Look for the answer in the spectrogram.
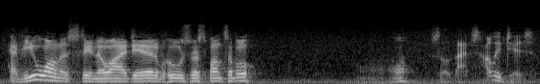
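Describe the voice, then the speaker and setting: Blustering older British town worthy. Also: male voice, a little high, lively intonation, normal speed, fairly bright tone. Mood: indignant. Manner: blustering, insistent, worried about appearances. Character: fussy, indignant older father-in-law, a town committee chairman. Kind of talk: radio drama acting. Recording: radio recording with faint hum.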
